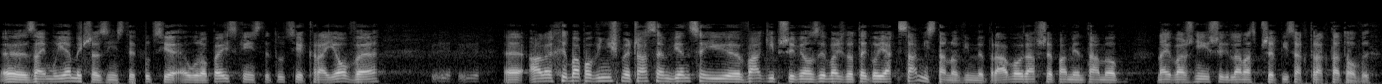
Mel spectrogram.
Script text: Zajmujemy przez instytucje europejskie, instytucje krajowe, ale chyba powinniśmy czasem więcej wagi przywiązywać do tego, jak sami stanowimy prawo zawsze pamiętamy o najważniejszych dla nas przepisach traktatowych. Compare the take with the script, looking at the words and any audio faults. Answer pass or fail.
fail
